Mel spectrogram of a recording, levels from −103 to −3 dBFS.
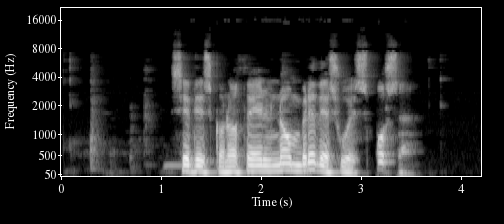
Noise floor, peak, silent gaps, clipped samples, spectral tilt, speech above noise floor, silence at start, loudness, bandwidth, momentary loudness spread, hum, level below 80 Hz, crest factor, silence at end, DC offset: -71 dBFS; -4 dBFS; none; under 0.1%; -6.5 dB/octave; 53 dB; 1.15 s; -19 LUFS; 7.6 kHz; 13 LU; none; -64 dBFS; 16 dB; 0.7 s; under 0.1%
